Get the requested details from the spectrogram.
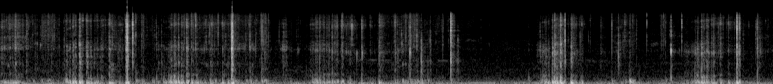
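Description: A utility knife blade scrapes along a solid, hand-sized bar of white soap with a teal rim held in the palm, shaving off thin curls. Repeated dry, crackly scraping strokes carry bright high hiss over low, muffled handling rumble, with a few sharper clicks standing out.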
